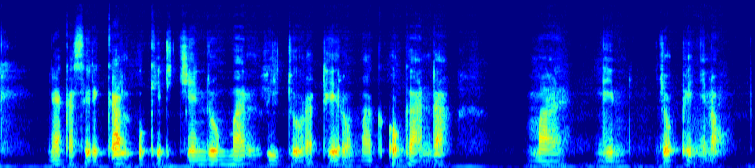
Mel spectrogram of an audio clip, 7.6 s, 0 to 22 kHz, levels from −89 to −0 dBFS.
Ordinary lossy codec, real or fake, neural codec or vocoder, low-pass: none; fake; vocoder, 44.1 kHz, 128 mel bands, Pupu-Vocoder; none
